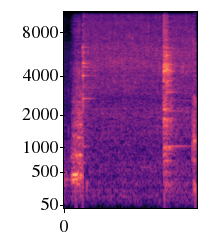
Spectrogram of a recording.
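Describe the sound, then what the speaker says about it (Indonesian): Spice paste for an Indonesian cassava leaf dish stir-fried in a pan, with two short bursts of sizzling and stirring, one near the start and one near the end, separated by a quieter low frying hiss. "buat sayur daun singkong kita tumis-tumis sampai harum"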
